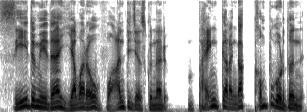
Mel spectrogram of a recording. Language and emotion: Telugu, disgusted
